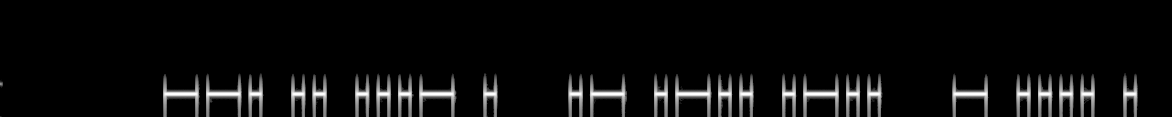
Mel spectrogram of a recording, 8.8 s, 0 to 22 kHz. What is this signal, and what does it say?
Morse code, heard as a keyed tone, about 15 wpm, 700 Hz. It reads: GIVE ALL THE
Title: Sentences from Top 600 Words 15wpm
